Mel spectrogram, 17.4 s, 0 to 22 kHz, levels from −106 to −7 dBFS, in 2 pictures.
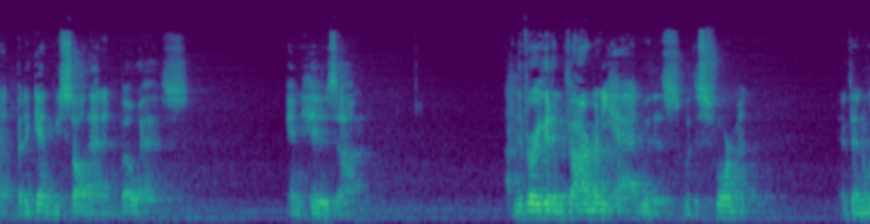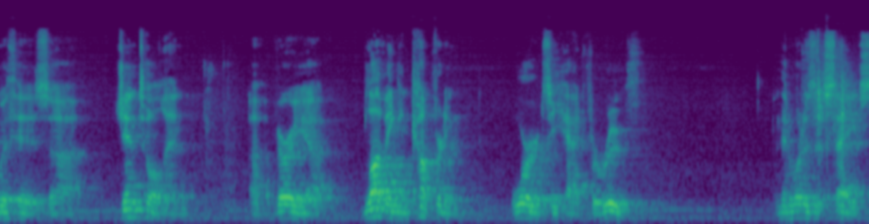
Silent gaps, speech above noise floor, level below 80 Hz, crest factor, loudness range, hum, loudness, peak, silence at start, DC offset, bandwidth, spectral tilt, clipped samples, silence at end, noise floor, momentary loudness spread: none; 34 dB; -86 dBFS; 24 dB; 7 LU; none; -42 LUFS; -22 dBFS; 0 s; under 0.1%; 13 kHz; -2.5 dB/octave; under 0.1%; 0 s; -77 dBFS; 15 LU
